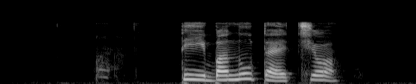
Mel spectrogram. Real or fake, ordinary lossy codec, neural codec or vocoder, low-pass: fake; none; codec, 16 kHz in and 24 kHz out, 2.2 kbps, FireRedTTS-2 codec; 7.2 kHz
